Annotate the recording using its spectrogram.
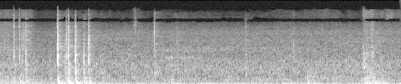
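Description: A quick cluster of light clicks about half a second in and two fainter clicks around a second and a half, then quiet room tone.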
